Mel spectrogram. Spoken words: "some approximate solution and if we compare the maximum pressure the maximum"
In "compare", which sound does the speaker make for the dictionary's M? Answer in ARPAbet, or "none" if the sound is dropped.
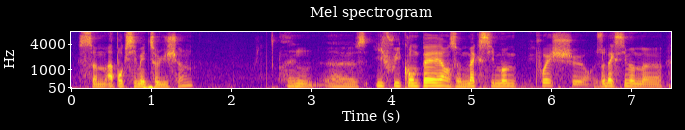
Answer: none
